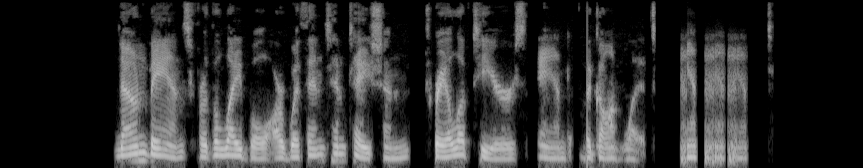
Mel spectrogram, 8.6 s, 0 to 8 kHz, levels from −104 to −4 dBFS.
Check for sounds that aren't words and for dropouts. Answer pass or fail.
fail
